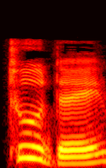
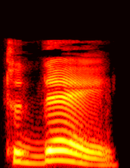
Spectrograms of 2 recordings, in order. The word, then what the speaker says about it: today: a stress syllable for example today we don't say today we say today so the stress the strong one the emphasized one is the second syllable today then we have the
